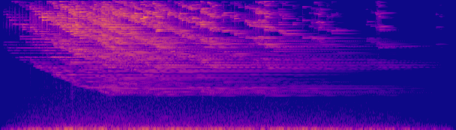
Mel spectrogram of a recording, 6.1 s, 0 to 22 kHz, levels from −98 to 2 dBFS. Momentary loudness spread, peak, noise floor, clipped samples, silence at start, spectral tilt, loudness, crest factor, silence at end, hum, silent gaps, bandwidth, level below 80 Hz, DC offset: 19 LU; -12 dBFS; -76 dBFS; under 0.1%; 0.15 s; 4 dB/octave; -29 LUFS; 22 dB; 0.95 s; none; none; over 20 kHz; -64 dBFS; under 0.1%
